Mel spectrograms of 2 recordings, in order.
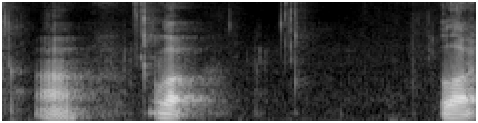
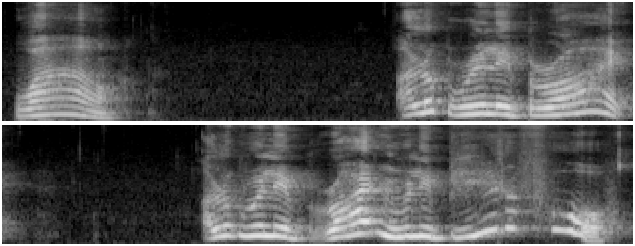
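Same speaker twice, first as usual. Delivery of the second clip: delighted self-admiration; 8 semitones higher, 3 dB quieter than usual. Retold or imitated. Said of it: "I just look at myself like".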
